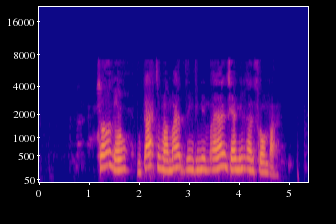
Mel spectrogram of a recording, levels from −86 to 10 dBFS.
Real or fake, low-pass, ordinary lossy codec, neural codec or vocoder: fake; 7.2 kHz; MP3, 32 kbps; codec, 16 kHz in and 24 kHz out, 0.6 kbps, FireRedTTS-2 codec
